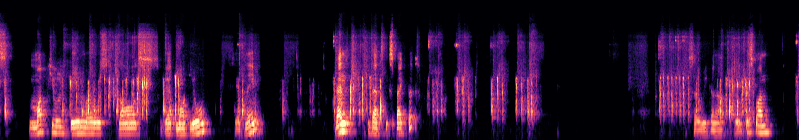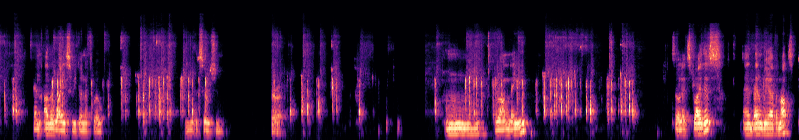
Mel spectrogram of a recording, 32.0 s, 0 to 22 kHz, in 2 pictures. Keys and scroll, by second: 1.2 Return, 9.1 ctrl+x, 9.2 ctrl+shift+Up, 21.9 Return.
